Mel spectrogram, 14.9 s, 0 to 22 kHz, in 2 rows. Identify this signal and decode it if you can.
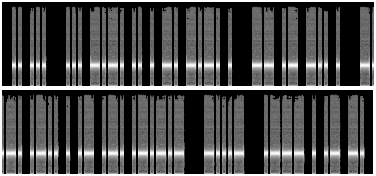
Morse code, heard as a keyed tone, about 20 wpm, 1000 Hz. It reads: IS SCIENCE MADE CLEAR. <BT> JEAN
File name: qotdfiles / 20wpm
